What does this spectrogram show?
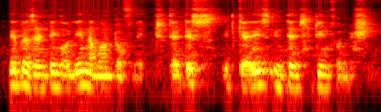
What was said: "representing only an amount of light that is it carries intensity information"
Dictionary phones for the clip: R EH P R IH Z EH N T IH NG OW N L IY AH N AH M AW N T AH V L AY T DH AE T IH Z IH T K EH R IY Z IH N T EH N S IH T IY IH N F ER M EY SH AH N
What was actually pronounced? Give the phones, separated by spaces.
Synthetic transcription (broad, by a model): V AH P R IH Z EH N T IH NG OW L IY AH N AH M AW N T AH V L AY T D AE T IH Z IH T K EH R IY Z IH N T EH N S IH T IY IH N F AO M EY SH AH N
